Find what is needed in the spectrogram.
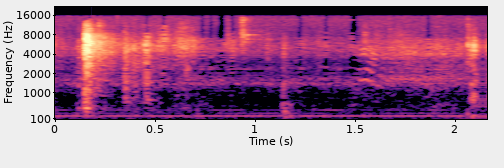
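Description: A steady low electrical hum, with a sharp click about a fifth of a second in and a fainter tick about a second later.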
